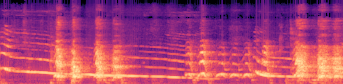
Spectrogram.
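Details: Basset hounds howl together on a weekend: a long, smoothly descending moan runs under rough bursts, then turns into a rapidly warbling, yodel-like stretch before a loud, harsh closing cry.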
